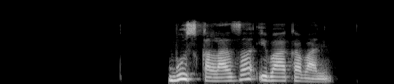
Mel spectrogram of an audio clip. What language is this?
Catalan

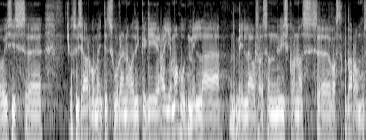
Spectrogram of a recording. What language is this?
Estonian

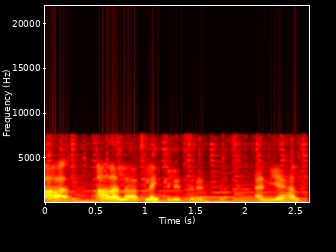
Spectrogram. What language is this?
Icelandic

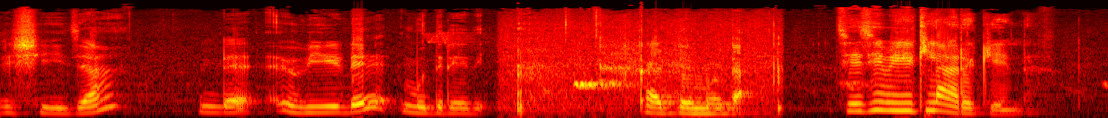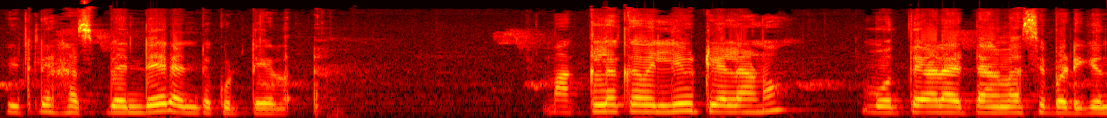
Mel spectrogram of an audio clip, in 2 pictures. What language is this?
Malayalam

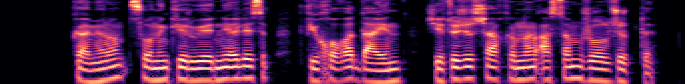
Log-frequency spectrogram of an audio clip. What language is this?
Kazakh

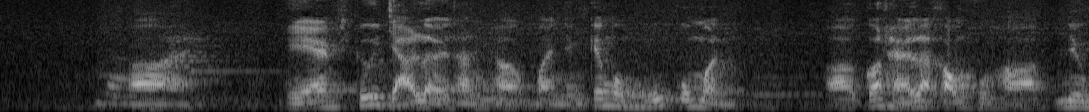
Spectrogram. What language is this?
Vietnamese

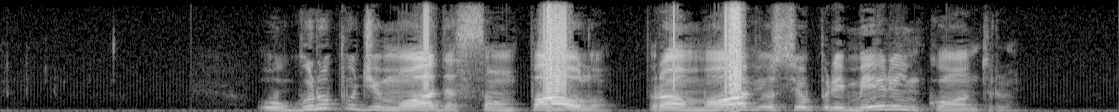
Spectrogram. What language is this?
Portuguese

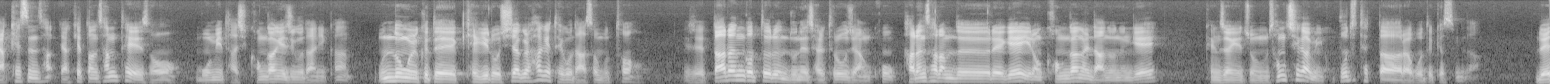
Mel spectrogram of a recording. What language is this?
Korean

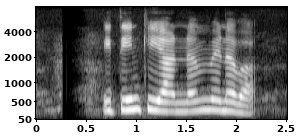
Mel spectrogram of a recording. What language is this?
Sinhala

